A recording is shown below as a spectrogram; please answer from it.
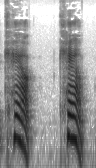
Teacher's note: Sometimes Canadians will drop the T and say can't, can't.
